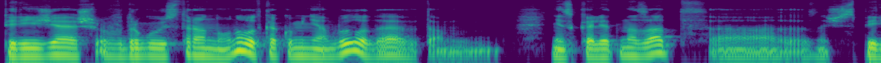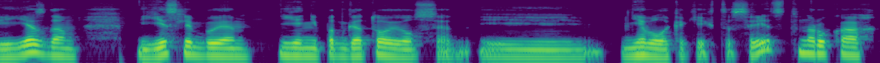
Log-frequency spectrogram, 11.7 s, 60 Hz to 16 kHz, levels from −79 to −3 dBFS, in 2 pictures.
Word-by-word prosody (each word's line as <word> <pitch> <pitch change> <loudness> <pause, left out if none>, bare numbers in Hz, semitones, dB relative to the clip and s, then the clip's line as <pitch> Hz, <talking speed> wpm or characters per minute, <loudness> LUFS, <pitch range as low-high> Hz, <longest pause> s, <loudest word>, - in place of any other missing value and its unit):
переезжаешь 115 +1 +3
в 110 0 -3
другую 115 0 +2
страну- 115 -2 0
ну 185 - +5
вот 150 - +5
как 120 - -1
у - - 0
меня 115 -2 0
было, 165 +12 +5
да, 110 - -1
там - - -10 0.4
несколько 105 0 0
лет 110 0 +2
назад, 140 +6 +1 0.2
а, - - -7
значит, - - -7
с - - -5
переездом. 120 0 +2 0.4
Если 130 +6 +2
бы 115 -3 +2 0.2
я 120 -1 +1
не 115 -1 -2
подготовился, 115 -1 +1
м, - - -10
и 100 -1 -5 0.2
не 120 +2 +1
было 110 -2 +4
каких-то - - -9
средств - - -1
на 145 -1 +2
руках, 135 -3 +1
115 Hz, 165 wpm, -22 LUFS, 110-125 Hz, 0.4 s, ну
